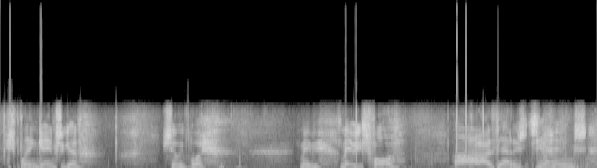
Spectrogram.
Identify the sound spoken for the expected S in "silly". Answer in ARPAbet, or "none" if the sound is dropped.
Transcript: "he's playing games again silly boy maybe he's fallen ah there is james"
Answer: SH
